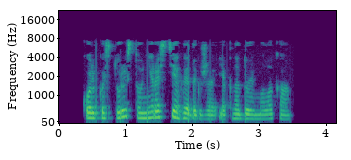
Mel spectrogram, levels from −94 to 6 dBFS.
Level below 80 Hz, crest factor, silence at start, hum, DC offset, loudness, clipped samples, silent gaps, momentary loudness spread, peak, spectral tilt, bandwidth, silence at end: -52 dBFS; 18 dB; 0.35 s; none; under 0.1%; -21 LUFS; under 0.1%; none; 10 LU; -4 dBFS; -5 dB/octave; 8 kHz; 0.7 s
